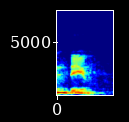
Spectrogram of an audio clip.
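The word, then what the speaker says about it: Name: अब देखो, इसको हम कहते हैं नेम, लेकिन ए को क्या कहते हैं आ, और ई को कहते हैं ए, ठीक है। तो इसको हम कैसे प्रोनाउंस करेंगे, हर अल्फाबेट्स को बोलते हैं जर्मन में नामे, नाम है।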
